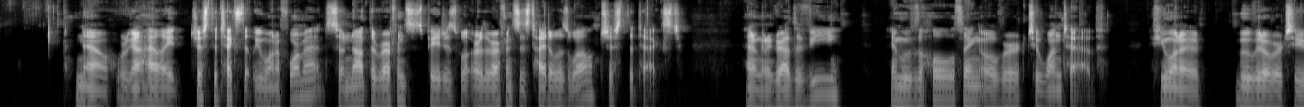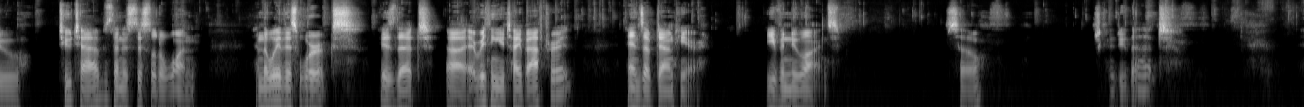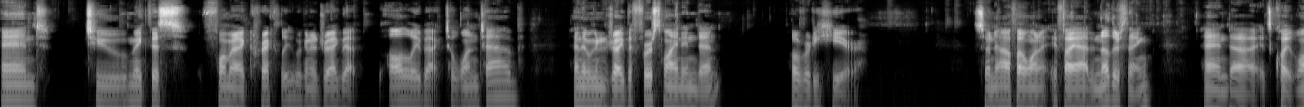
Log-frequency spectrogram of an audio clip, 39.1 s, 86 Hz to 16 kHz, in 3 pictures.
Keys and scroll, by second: 17.6-21.4 typing, 36.7 Return.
